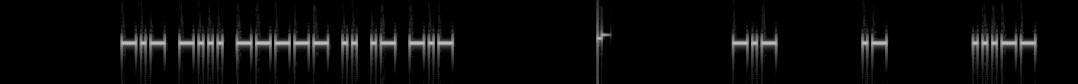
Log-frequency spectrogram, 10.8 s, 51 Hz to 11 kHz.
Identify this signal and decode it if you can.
Morse code, heard as a keyed tone, about 25 wpm, spaced as for 16 wpm, 700 Hz. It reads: KB0IAK KA3
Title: USA Call Signs - 6x Character Spacing - 25wpm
